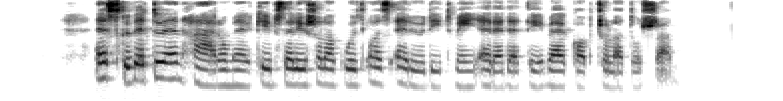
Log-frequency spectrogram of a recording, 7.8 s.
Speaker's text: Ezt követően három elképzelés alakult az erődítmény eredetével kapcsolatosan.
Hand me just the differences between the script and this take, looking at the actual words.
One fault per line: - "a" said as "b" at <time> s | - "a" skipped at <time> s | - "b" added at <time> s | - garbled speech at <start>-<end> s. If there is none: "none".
none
